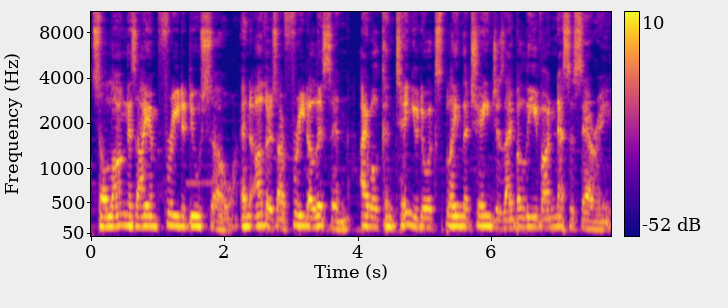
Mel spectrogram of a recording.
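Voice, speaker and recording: With clear music in the background, a man uses a put-on character voice at a fairly high pitch, keeping a moderate pace with hardly any pauses. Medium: dub. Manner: curt, cold, formal.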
